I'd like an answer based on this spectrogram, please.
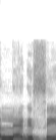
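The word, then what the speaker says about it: legacy: She left us अ लेगेसी ऑफ $1 million. बहुत ही आसान है, लेग सी, लेग पैर के लिए जैसे लेग बोलते हैं, बस सी उसके बाद लगा देना है।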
